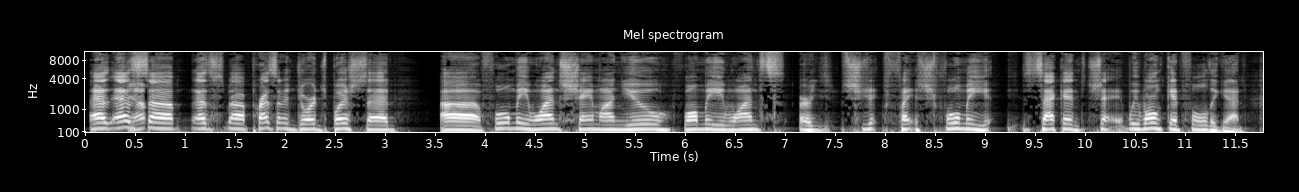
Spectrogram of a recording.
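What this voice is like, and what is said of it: Imitates another person's voice. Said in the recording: “you said it exactly the way he said it, too. ... Was that an impression? ... That was an impression.”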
